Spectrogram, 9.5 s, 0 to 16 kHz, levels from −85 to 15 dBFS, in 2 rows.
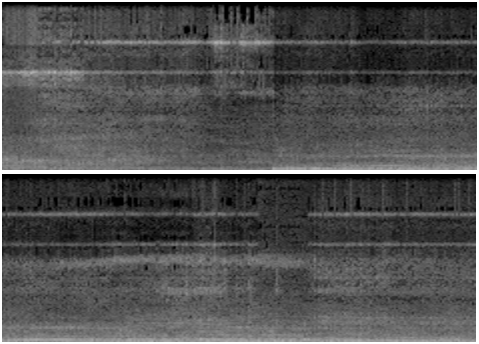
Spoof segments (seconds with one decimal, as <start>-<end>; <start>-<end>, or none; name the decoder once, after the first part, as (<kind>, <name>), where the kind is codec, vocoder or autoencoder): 0.0-7.3 (codec, SNAC); 7.8-9.5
